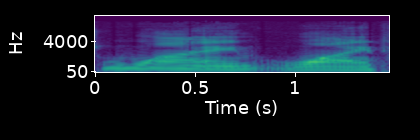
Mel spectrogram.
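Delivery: high, distressed cub whine; high-pitched little whines; whining wolf cub. Acted. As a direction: whimper high like a stuck puppy. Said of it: "sinks in the deep snow and goes".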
